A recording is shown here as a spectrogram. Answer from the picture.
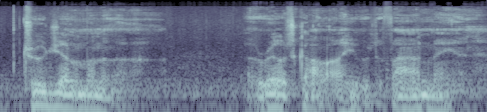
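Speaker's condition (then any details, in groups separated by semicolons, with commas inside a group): Parkinson's disease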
